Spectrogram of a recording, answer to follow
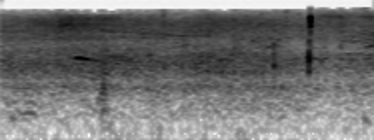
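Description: Steady rushing noise of a small boat on open water, with a single sharp click near the end.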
